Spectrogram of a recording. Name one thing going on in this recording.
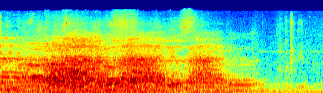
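An elderly man speaks calmly through a microphone in an echoing room.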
